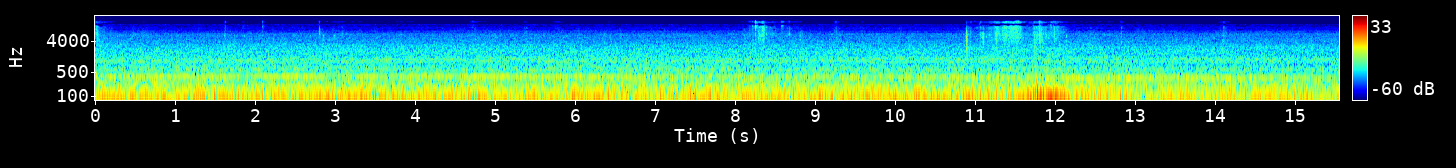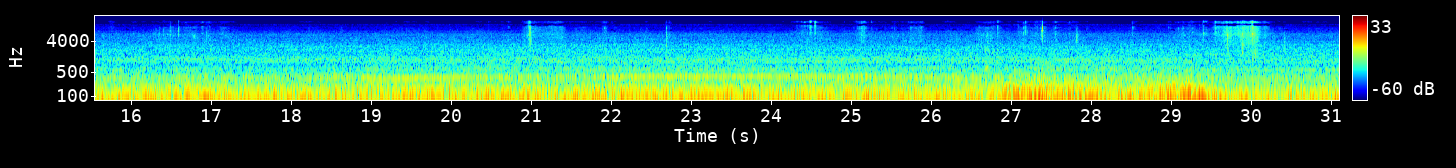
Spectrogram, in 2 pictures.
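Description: Car cabin road noise while driving: a steady low rumble of tyres and engine, with a faint hum that wavers up and down in pitch. A short thump comes about twelve seconds in, and the rumble swells louder near the end.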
